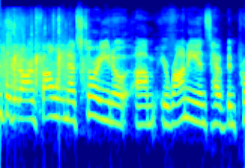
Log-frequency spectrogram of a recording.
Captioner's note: applause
